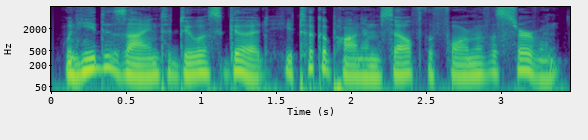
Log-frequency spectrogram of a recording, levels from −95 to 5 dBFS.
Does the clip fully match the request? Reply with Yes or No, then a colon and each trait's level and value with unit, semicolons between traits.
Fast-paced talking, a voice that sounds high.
No: fast, 275 wpm; low, 115 Hz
